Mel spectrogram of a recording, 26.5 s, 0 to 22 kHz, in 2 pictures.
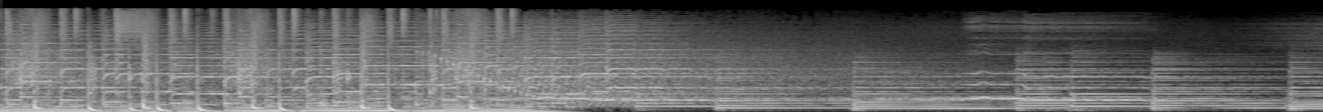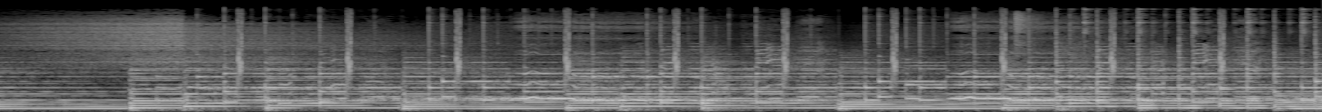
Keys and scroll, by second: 9.6 super+s, 14.9 super+s, 21.7 super+s, 22.8 super+s, 24.9 super+s.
